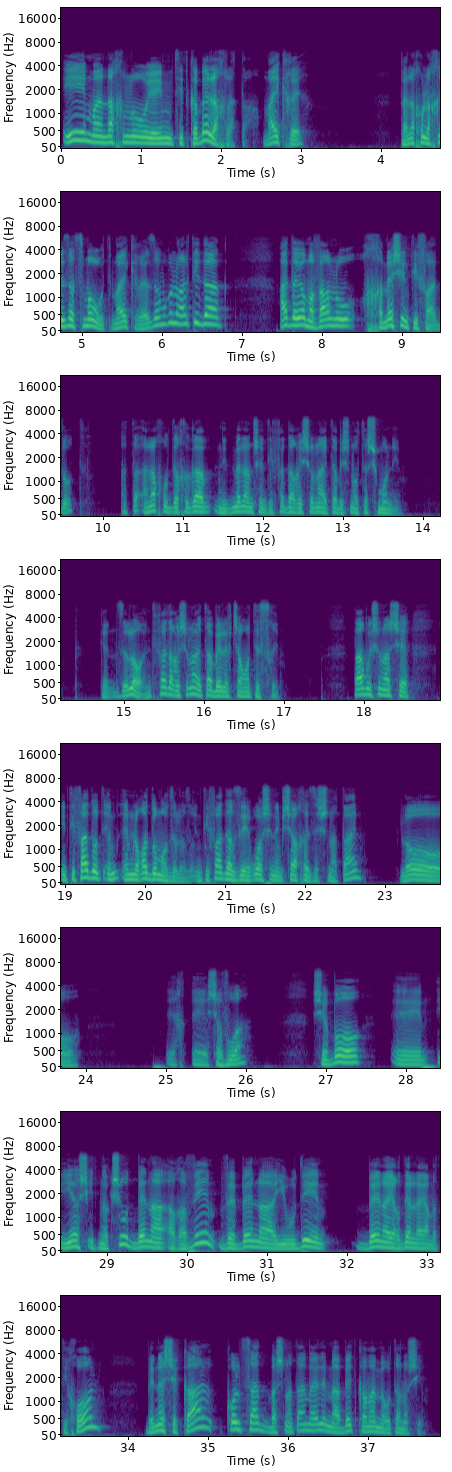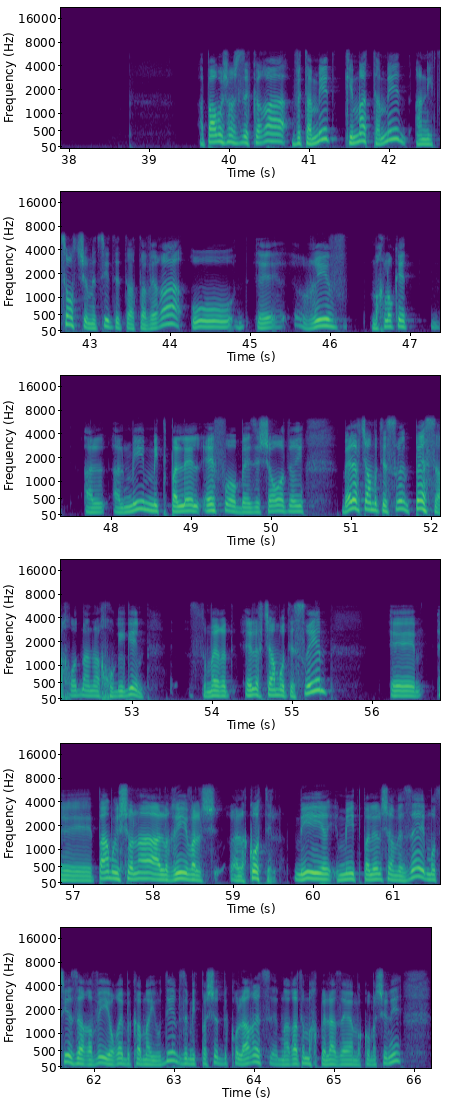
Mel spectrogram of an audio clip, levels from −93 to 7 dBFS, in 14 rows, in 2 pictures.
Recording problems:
high frequencies cut off; noticeable; nothing above 6 kHz

